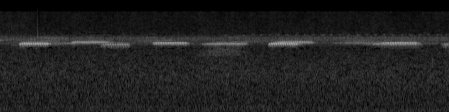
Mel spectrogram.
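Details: A Carolina grasshopper (Dissosteira), black-winged, gives short, high, buzzy bursts in a loose repeating rhythm during a male-female courtship display.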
